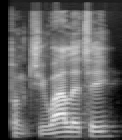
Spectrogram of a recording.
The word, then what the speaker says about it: punctuality: first syllable okay uh punctuality the stress would be on the second to last syllable punctuality so the syllable which is before the final two syllables generosity again just before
